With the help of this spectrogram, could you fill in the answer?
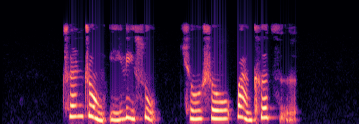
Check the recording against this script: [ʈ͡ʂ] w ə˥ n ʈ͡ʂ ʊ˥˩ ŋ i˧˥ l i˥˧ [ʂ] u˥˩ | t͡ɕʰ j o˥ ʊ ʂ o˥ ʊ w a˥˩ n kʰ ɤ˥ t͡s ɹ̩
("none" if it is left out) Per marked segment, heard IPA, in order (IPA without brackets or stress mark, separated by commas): ʈ͡ʂʰ, s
